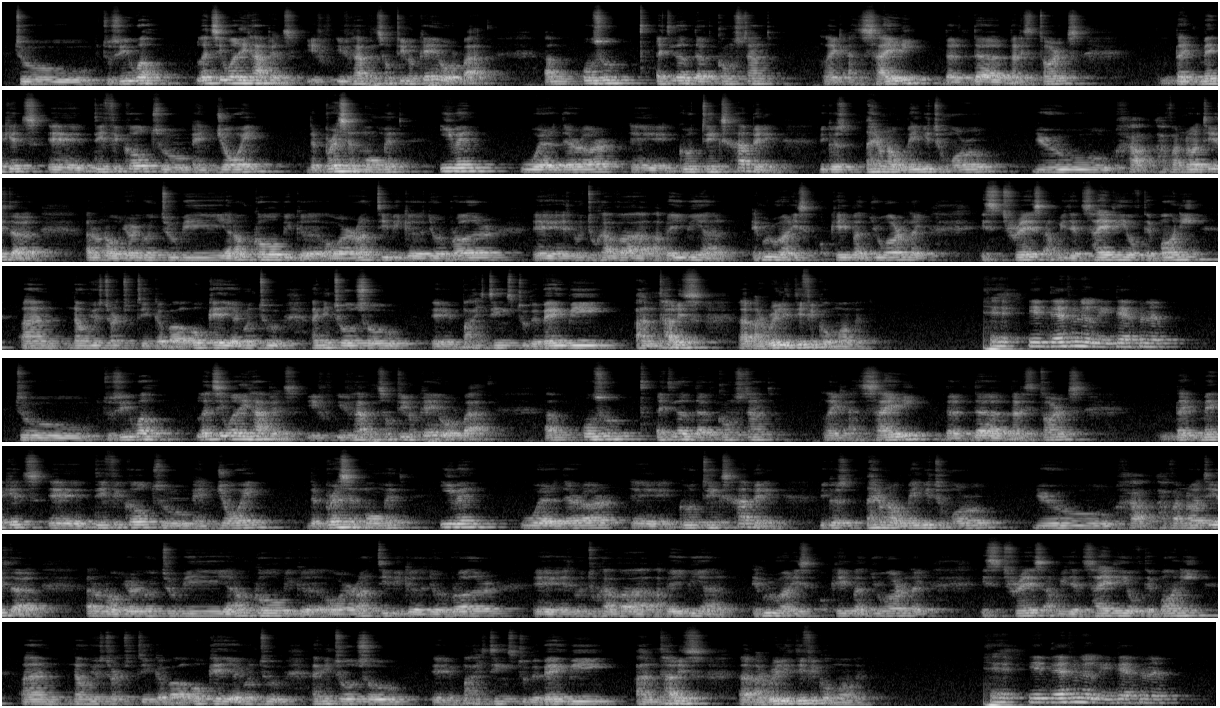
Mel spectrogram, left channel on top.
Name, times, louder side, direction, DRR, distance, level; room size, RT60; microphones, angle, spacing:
voice 1, 0.0-1.6 1.9-4.8 5.4-6.2 6.5-7.7 8.2-11.1 11.6-14.7 15.2-16.2 16.5-17.0 17.3-19.9 20.3-22.0 22.5-29.3 29.6-31.6 31.8-36.3 36.7-40.5 40.8-42.5 42.8-45.1 46.5-46.6, left 2 dB, 70° left, 0 dB, 0.7 m, -22 dB
voice 2, 46.3-48.1, left 1 dB, 35° left, -2 dB, 0.3 m, -20 dB
2.5 x 2.2 x 2.9 m, 0.63 s
head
